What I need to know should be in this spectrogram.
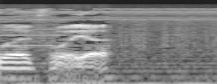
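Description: A young man speaks with animation close to a webcam microphone.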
